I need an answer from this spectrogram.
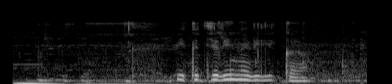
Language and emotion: Russian, neutral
